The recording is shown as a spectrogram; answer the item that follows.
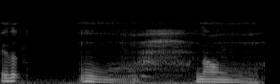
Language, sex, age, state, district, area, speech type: Kannada, male, 45-60, Karnataka, Koppal, rural, spontaneous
